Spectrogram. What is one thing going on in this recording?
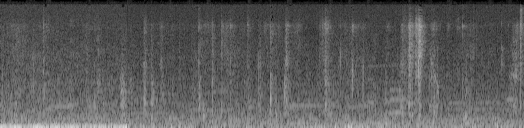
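Cooked meat tears and squelches as it is pulled apart.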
